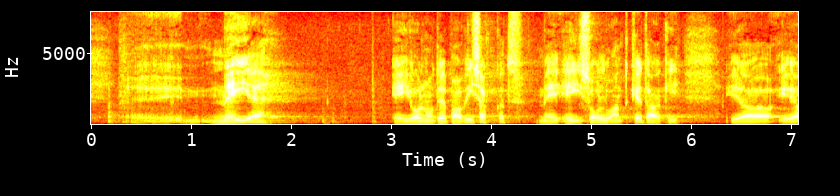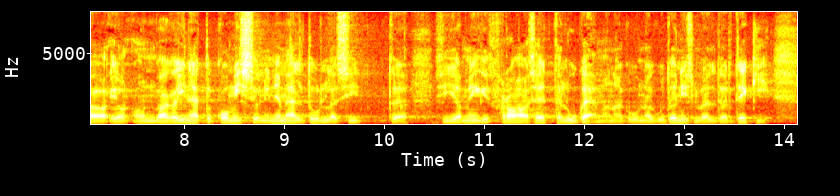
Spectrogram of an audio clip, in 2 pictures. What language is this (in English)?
Estonian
